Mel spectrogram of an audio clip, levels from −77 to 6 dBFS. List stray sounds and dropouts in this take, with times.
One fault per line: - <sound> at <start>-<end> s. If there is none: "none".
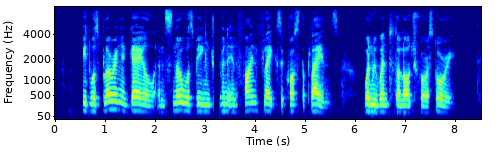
- dropout at 3.2-3.3 s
